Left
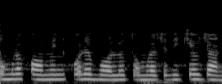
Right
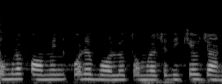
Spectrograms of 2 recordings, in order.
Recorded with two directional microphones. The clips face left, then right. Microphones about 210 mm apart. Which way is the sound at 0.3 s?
50° left (ahead or behind).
